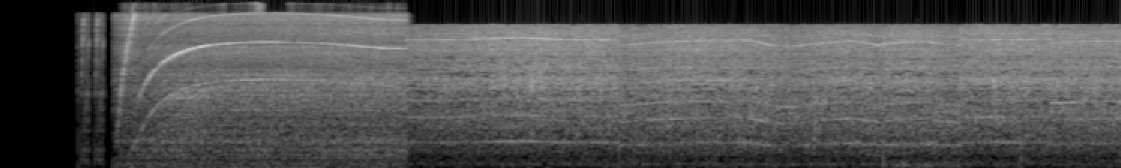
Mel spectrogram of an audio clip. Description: Sound of dentist drilling teeth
